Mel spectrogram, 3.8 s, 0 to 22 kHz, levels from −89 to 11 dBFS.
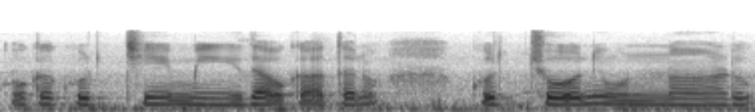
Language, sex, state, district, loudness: Telugu, female, Telangana, Hyderabad, -18 LUFS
